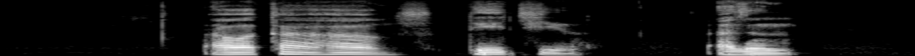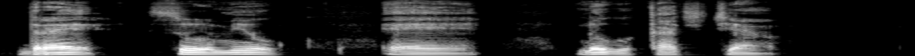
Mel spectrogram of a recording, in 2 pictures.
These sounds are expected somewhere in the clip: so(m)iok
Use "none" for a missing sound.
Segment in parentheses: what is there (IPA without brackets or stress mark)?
m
